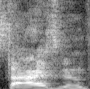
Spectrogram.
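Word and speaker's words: Theismann: your name to thyman so it's thyman for the Heisman now he was a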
